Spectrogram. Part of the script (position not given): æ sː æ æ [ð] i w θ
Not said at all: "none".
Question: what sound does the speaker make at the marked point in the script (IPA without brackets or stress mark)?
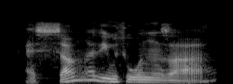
ð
